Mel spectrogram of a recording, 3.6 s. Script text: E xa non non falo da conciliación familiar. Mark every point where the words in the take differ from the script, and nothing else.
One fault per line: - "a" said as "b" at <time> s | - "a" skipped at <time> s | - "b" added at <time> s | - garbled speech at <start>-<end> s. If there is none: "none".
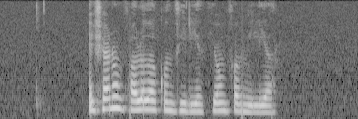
- "non" skipped at 1.3 s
